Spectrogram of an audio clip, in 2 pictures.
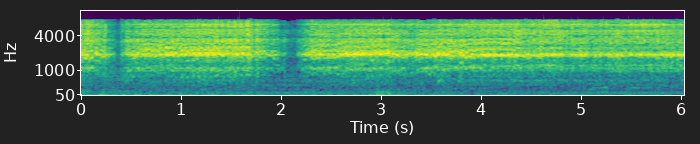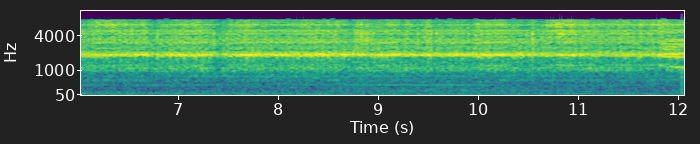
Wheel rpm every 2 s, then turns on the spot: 120, 130, 160, 160, 160, 160.
none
